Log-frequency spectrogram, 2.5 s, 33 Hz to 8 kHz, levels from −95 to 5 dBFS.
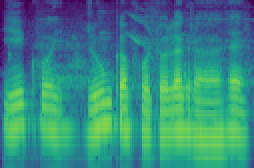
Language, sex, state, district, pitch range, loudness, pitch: Hindi, male, Arunachal Pradesh, Lower Dibang Valley, 110-120 Hz, -20 LUFS, 115 Hz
